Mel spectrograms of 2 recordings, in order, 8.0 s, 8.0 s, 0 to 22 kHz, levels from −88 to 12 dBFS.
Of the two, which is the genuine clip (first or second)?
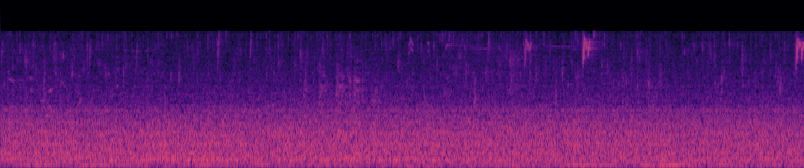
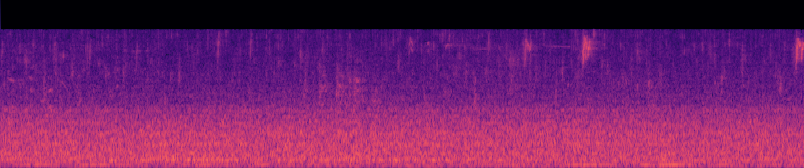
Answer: second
